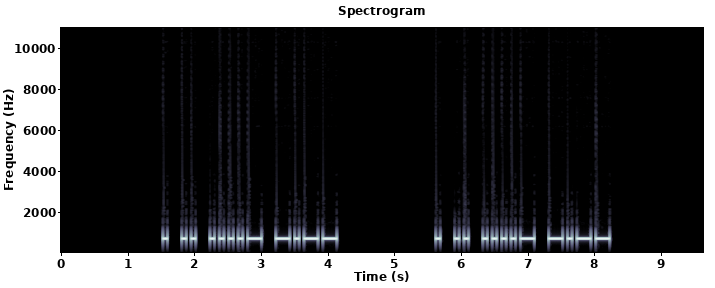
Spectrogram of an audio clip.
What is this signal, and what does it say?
Morse code, heard as a keyed tone, about 17 wpm, 700 Hz. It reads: EI4Y EI4Y
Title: DXCC-100 Call Signs - 4 Characters - Repeated 2x - 17wpm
